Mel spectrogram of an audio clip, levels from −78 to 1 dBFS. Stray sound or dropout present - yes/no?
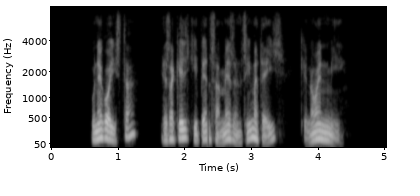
yes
